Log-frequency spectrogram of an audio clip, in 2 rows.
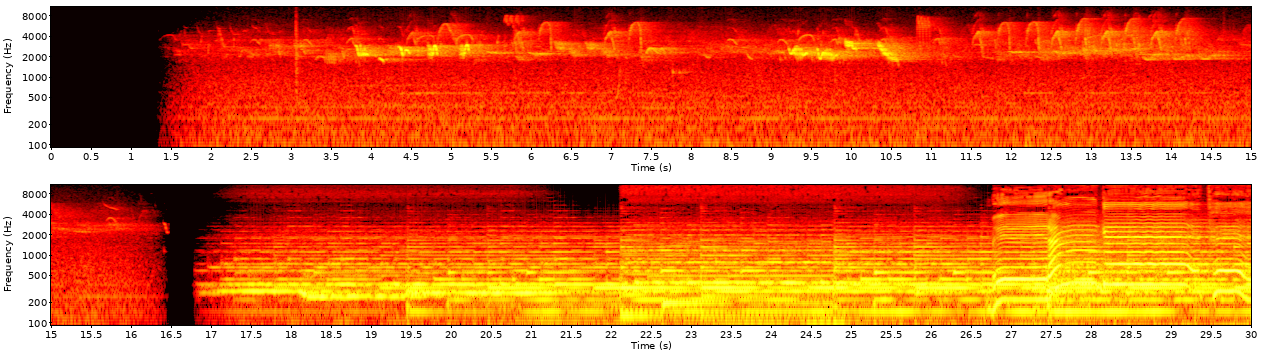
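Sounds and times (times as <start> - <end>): birds chirping and singing: 1.4 - 16.5.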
